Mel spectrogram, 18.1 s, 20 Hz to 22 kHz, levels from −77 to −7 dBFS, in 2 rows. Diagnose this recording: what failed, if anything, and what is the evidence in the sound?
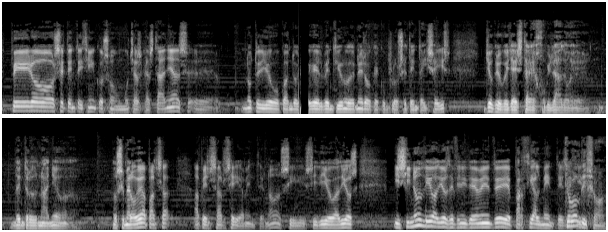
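A brief glitch cuts through the audio from 4.43 to 4.60 s, lasting about 0.17 s. This is damaged data in a compressed stream at the codec stage: corrupted bytes made the decoder misread those frames and lose sync until it found a valid frame header again.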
